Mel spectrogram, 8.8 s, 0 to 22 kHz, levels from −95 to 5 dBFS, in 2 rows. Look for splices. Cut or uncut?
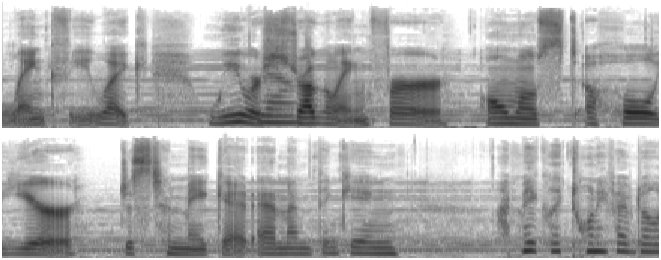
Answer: uncut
